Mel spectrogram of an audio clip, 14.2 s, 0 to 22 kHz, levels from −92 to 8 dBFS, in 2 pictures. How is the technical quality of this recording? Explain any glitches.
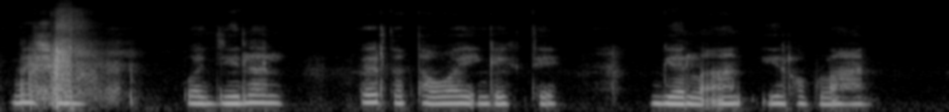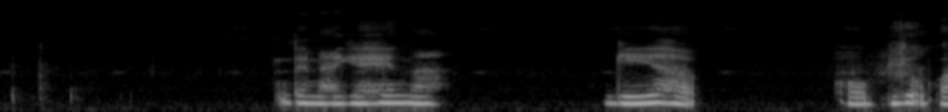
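No technical faults are audible.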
